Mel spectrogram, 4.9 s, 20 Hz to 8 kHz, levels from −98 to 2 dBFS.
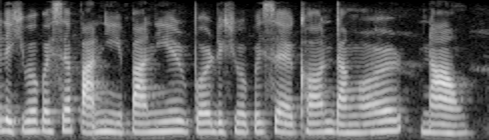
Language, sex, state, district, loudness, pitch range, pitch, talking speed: Assamese, female, Assam, Kamrup Metropolitan, -18 LUFS, 195-215 Hz, 200 Hz, 120 wpm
